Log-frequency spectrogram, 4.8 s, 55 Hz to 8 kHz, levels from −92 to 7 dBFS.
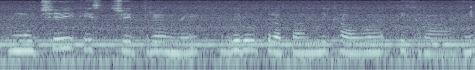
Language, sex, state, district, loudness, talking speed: Hindi, female, Madhya Pradesh, Dhar, -15 LUFS, 140 wpm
